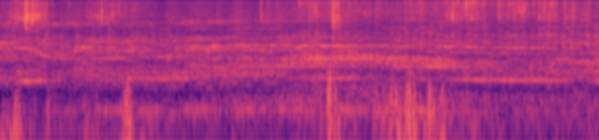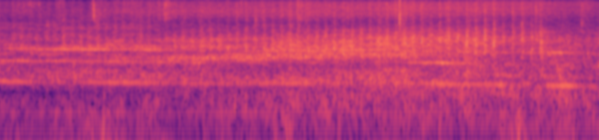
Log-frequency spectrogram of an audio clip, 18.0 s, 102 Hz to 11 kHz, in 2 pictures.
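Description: A GMC General cotton module truck running while it loads a round cotton module. There is a steady machine whine over the engine, and the whine slowly falls in pitch in the second half. A few sharp knocks come about 2, 5 and 6 seconds in.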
